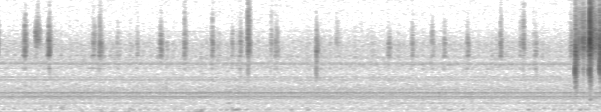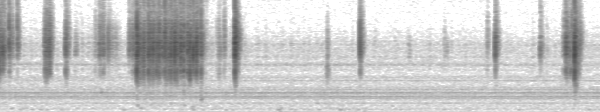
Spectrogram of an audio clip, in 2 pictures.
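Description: Near silence: a faint steady hum with scattered faint ticks, and a brief high hiss about seven and a half seconds in.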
